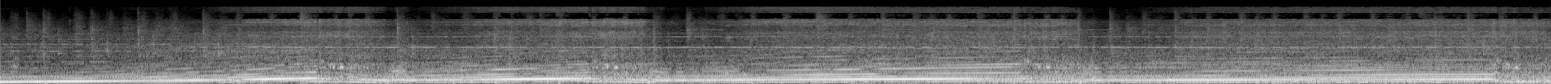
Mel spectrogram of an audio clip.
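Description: Mitsubishi Lancer Evolution's turbocharged 4G63T inline-four accelerating hard up through the gears: the engine note climbs steadily and drops at each upshift, about three, six and ten and a half seconds in, then climbs again.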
